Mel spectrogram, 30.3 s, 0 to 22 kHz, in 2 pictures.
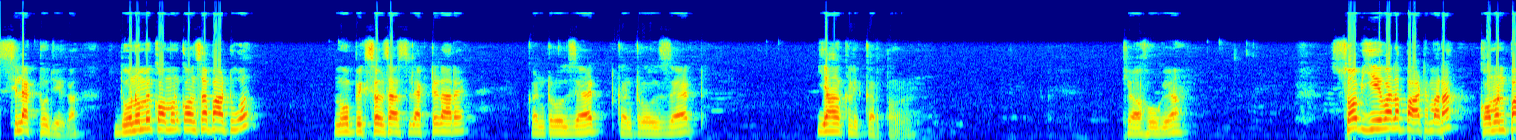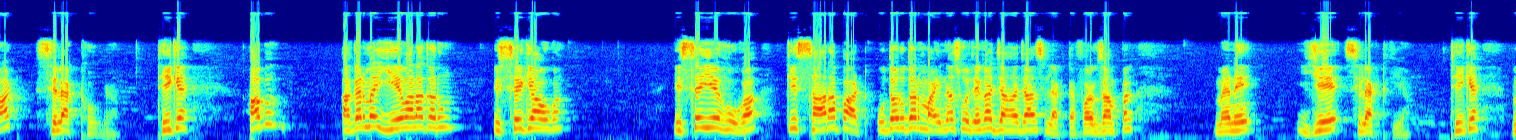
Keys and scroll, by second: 5.1 ctrl+z, 6.3 ctrl+z, 9.7 ctrl+z.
